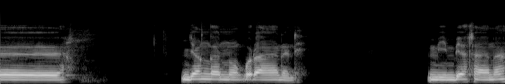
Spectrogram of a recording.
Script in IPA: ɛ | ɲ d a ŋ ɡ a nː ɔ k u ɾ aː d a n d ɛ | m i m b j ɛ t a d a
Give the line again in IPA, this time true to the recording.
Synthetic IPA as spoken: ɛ | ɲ d͡ʒ a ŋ ɡ a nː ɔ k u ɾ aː n a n d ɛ | m i m b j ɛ t a n a

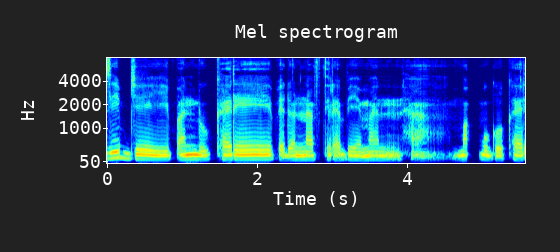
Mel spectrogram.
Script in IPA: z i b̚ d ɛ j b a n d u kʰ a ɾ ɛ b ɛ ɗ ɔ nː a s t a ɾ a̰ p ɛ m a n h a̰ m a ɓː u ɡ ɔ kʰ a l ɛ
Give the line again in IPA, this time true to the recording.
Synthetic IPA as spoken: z i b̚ d͡ʒ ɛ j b a n d u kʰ a ɾ ɛ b ɛ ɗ ɔ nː a f t i ɾ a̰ b ɛ m a n h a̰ m a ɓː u ɡ ɔ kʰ a ɾ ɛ

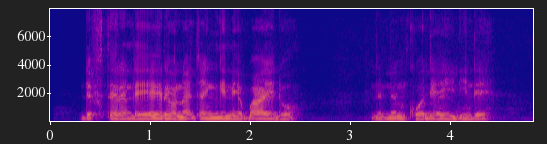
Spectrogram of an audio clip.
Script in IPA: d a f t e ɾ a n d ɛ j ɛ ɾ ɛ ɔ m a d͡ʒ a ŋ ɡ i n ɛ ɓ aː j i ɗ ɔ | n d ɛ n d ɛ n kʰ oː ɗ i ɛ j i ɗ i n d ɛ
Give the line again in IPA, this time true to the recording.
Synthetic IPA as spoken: d ɛ f t ɛ ɾ ɛ n d ɛ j ɛ ɾ ɛ ɔ n a d͡ʒ a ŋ ɡ i n ɛ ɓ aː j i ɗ ɔ | n d ɛ n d ɛ n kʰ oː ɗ i a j i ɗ i n d ɛ

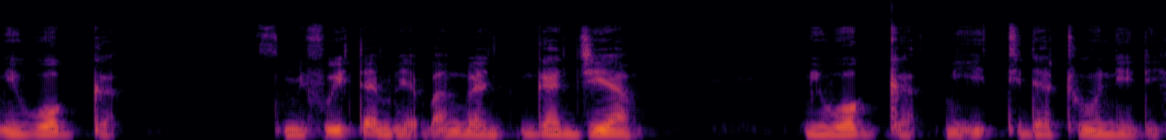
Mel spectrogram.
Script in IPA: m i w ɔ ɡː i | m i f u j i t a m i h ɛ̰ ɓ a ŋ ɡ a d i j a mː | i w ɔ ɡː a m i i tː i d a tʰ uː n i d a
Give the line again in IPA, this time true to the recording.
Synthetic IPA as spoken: m i w ɔ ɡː a | m i f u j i t a m i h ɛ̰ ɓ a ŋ ɡ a d͡ʒ i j a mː | i w ɔ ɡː a m i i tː i d a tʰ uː n i d i

